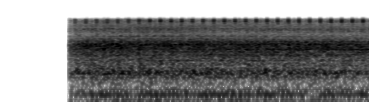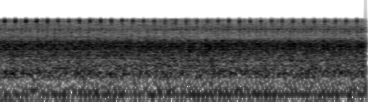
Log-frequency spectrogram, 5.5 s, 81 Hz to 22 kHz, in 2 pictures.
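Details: Honda Civic 4-door engine with a tapping knock, roughly three per second, over the idle and little low rumble. Internal engine knock, cause undetermined.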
